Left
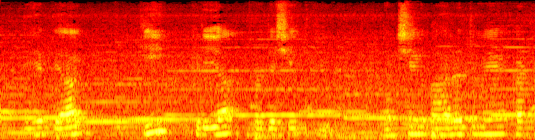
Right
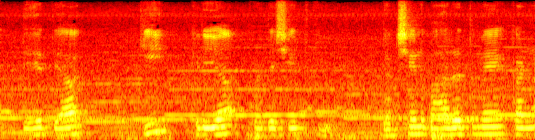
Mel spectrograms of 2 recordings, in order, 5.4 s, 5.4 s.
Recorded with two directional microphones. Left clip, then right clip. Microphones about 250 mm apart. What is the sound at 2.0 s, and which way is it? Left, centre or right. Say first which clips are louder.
Speech: right 8 dB; right.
